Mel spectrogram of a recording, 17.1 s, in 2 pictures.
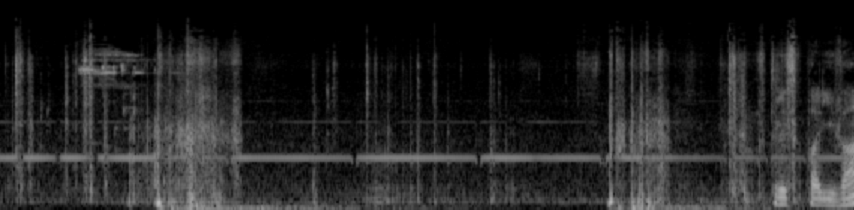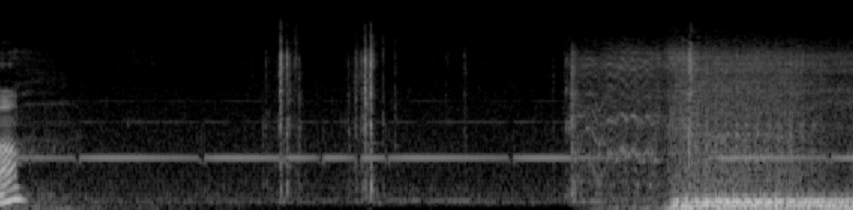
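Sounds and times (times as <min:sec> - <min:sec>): car engine cranking and starting: 0:06.4 - 0:08.1, 0:14.2 - 0:17.0.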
